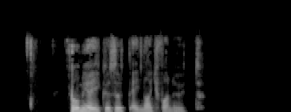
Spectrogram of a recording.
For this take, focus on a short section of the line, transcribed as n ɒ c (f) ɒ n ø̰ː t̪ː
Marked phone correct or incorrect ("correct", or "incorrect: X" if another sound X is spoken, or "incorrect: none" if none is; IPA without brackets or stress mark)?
correct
